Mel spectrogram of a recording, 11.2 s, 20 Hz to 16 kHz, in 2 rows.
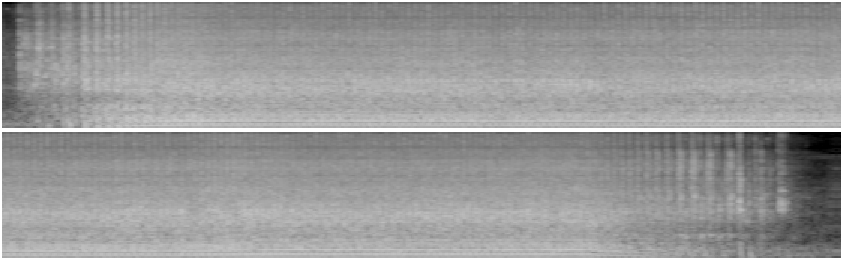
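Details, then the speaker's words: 1999 Weedeater mower, B&S Classic 4.5 HP, revived with new tank, diaphragm and pull cord and a combined carburetor: steady low droning pulse, then shuts down; vibration, owner suspects blade out of balance. "sounds like the blades out of balance I'll check that next"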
